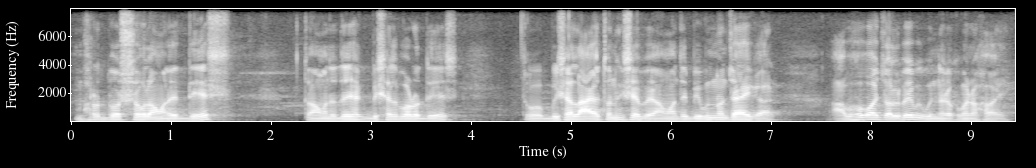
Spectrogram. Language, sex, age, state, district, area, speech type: Bengali, male, 30-45, West Bengal, South 24 Parganas, rural, spontaneous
